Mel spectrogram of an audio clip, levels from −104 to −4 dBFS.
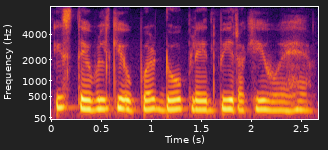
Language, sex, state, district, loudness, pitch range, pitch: Hindi, female, Arunachal Pradesh, Lower Dibang Valley, -15 LUFS, 190-210 Hz, 200 Hz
